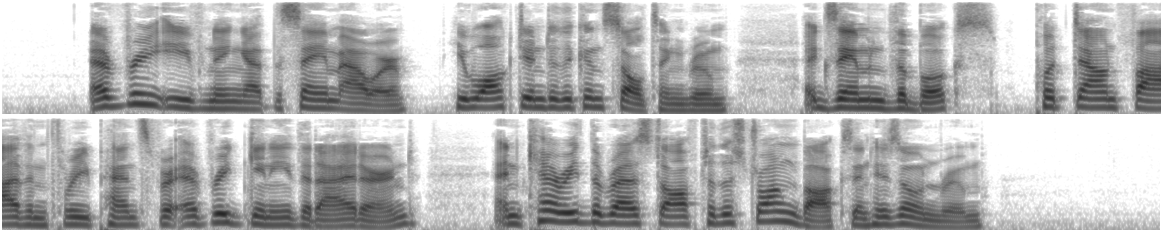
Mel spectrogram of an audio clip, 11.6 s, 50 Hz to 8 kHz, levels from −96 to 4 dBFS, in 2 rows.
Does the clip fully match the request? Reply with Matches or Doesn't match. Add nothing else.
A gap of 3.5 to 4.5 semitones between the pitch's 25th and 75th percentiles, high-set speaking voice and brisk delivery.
Doesn't match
